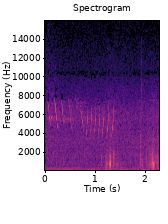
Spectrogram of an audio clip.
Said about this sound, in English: So that song, so the swamp sparrow is just the ringing you just heard, kind of in the distance, but the other warble, which I'm not sure right off the bat.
